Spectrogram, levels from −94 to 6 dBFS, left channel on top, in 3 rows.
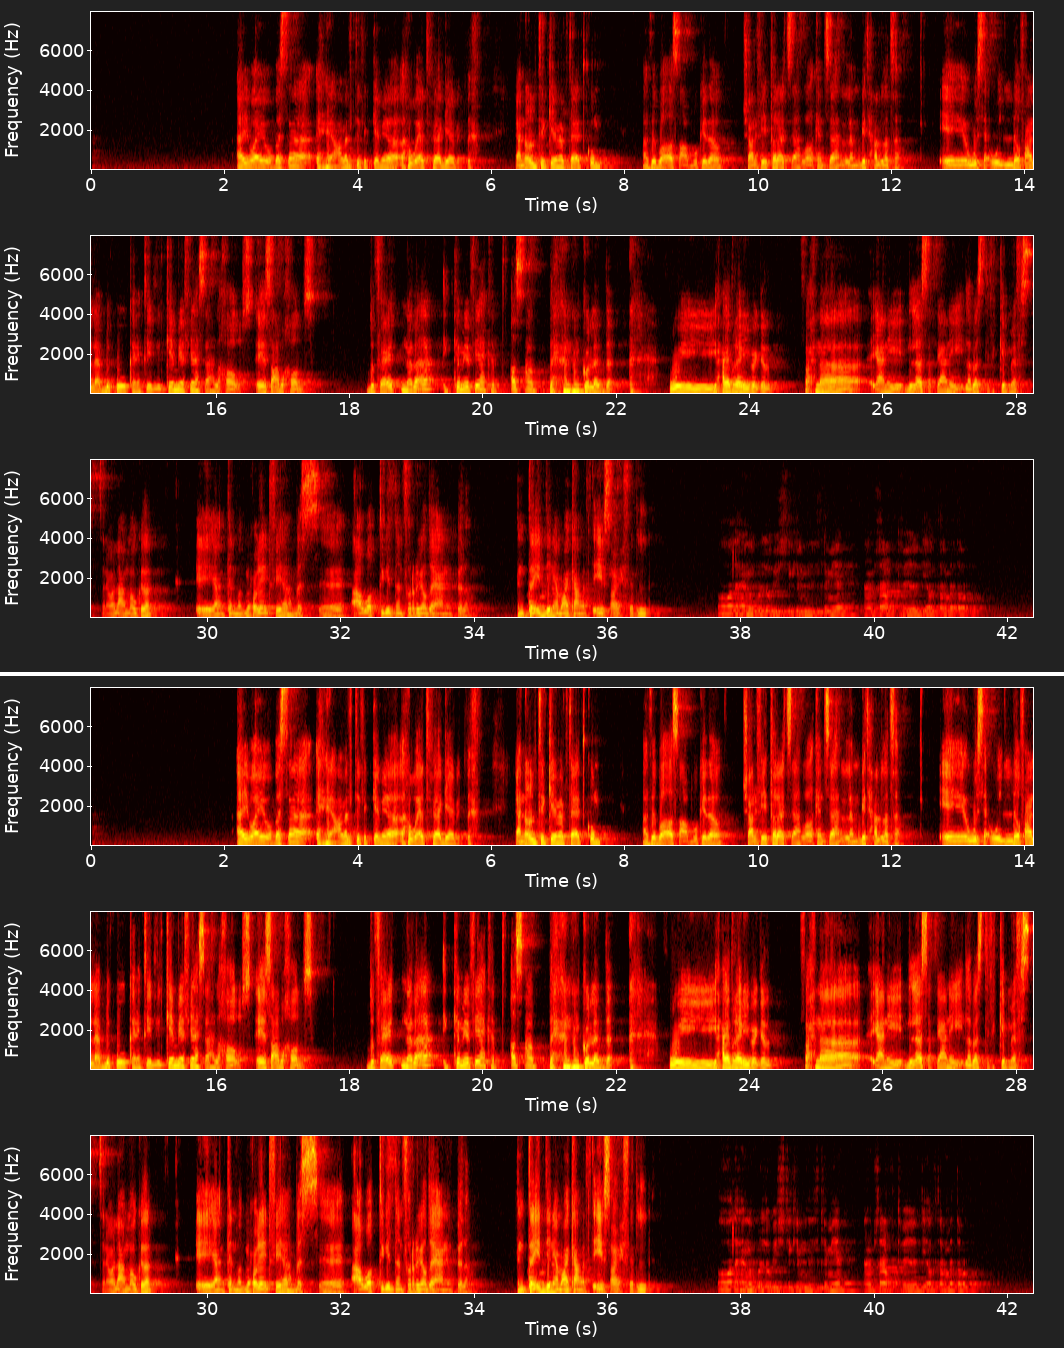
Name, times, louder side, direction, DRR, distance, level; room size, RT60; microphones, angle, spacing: voice 1, 2.2-5.8 6.4-7.6 8.3-9.5 9.8-12.1 12.7-17.5 18.3-24.3 24.8-29.2 29.8-34.0 34.6-36.6, right 3 dB, 60° right, 0.8 m, -28 dB
voice 2, 34.8-35.2 37.6-39.6 39.8-41.4, right 1 dB, 80° right, 4.9 m, -47 dB
29.0 x 21.5 x 7.7 m
head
